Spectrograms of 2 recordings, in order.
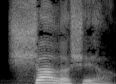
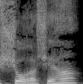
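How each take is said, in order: First: The first syllable has an a vowel. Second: The first syllable has an o vowel. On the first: The speaker calls it right. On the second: The speaker calls it wrong. "אז לא אומרים שורשיה"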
